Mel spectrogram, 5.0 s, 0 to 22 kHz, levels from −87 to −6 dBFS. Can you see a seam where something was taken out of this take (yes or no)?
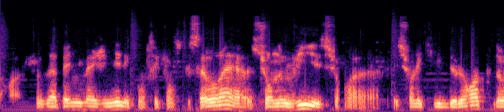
no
